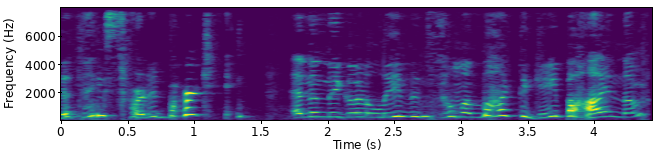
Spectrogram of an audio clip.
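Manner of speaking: giggling while summarizing; laughing. Real, not acted. Cracking up retelling her childhood story, laughing.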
